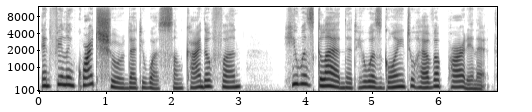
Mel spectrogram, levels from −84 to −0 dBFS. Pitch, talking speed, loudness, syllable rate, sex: 225 Hz, 210 wpm, -17 LUFS, 4.2 syllables/s, female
